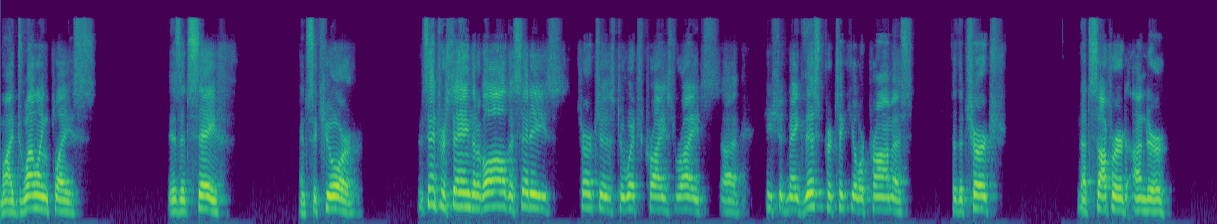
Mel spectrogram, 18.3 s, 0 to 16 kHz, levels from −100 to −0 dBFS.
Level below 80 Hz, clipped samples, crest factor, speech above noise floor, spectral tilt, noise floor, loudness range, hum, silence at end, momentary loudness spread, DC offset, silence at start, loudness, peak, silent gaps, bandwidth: -72 dBFS; under 0.1%; 18 dB; 69 dB; -4.5 dB/octave; -89 dBFS; 4 LU; none; 0.8 s; 14 LU; under 0.1%; 0 s; -21 LUFS; -4 dBFS; none; 12.5 kHz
